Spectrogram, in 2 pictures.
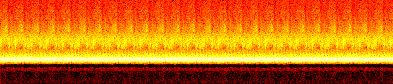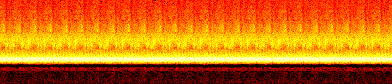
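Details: Night cricket chirping in an unbroken, high-pitched pulsing trill, roughly three pulses a second and evenly spaced, with nothing else heard beneath it.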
